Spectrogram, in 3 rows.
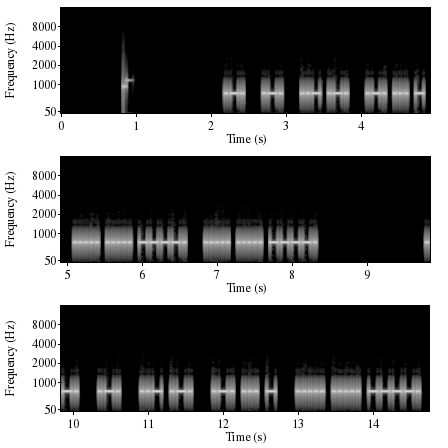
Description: Morse code, heard as a keyed tone, about 29 wpm, 700 Hz. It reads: R R UR RST 559 559 R R UR RST 559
